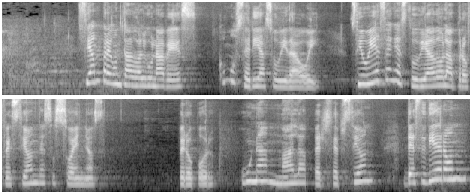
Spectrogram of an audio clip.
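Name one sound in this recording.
A woman speaks clearly and with animation through a microphone.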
